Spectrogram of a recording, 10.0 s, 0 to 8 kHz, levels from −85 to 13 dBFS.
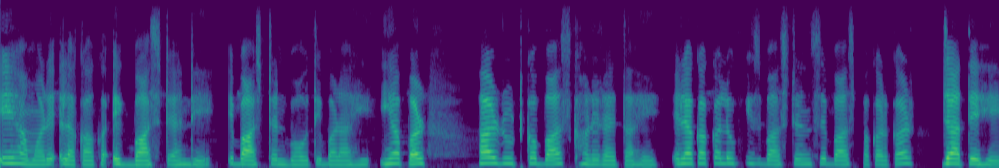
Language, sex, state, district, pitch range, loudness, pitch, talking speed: Hindi, female, Bihar, Gaya, 205-250 Hz, -22 LUFS, 225 Hz, 215 wpm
